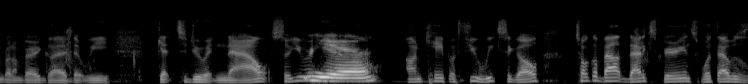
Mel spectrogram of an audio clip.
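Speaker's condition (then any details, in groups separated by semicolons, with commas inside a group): No condition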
